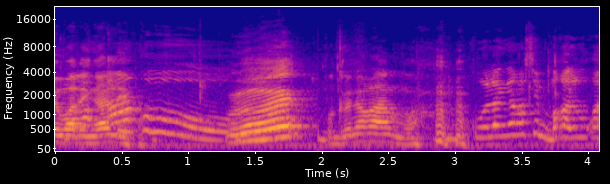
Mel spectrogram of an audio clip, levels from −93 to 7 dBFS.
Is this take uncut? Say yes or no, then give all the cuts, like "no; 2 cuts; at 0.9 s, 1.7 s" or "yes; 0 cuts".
no; 2 cuts; at 2.0 s, 3.1 s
